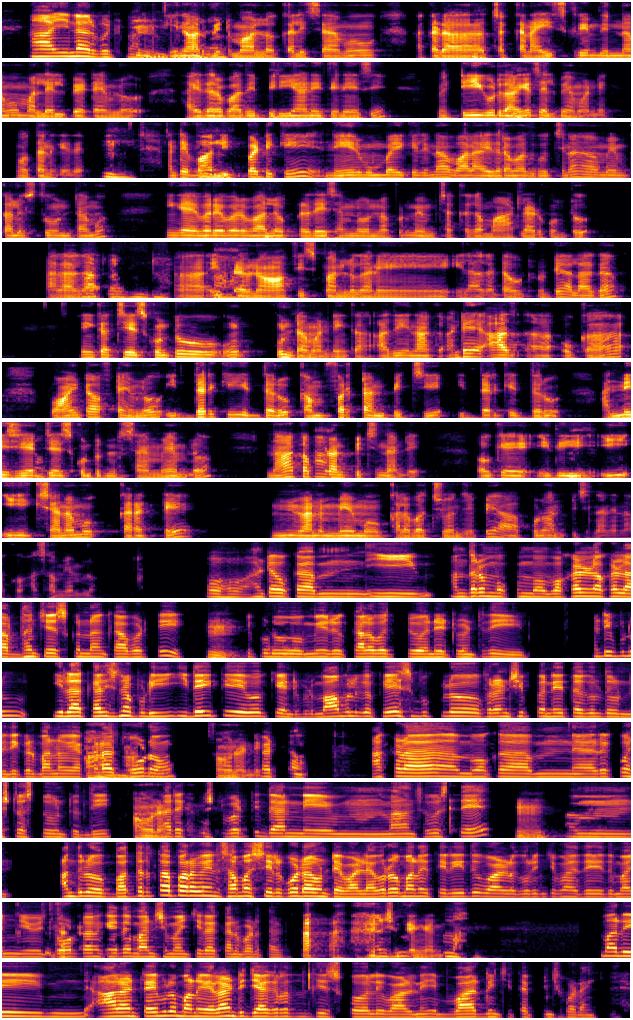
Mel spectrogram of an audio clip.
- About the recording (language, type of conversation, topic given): Telugu, podcast, నీవు ఆన్‌లైన్‌లో పరిచయం చేసుకున్న మిత్రులను ప్రత్యక్షంగా కలవాలని అనిపించే క్షణం ఎప్పుడు వస్తుంది?
- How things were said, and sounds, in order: lip smack; in English: "ఆఫీస్"; other background noise; in English: "పాయింట్ ఆఫ్ టైమ్‌లో"; in English: "షేర్"; tapping; in English: "ఫేస్‌బుక్‌లో"; lip smack; in English: "రిక్వెస్ట్"; chuckle; lip smack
